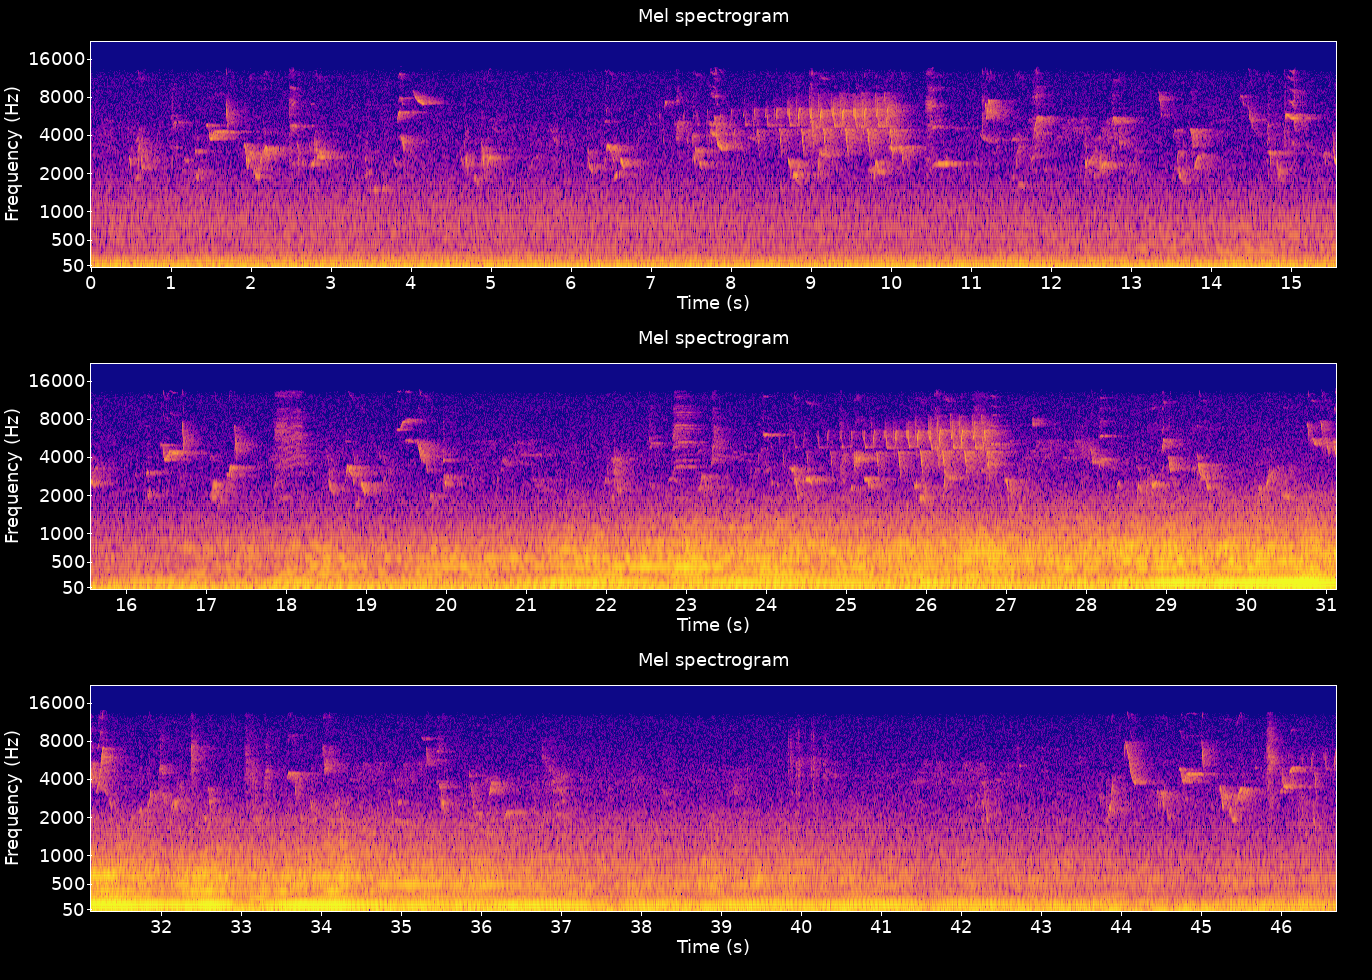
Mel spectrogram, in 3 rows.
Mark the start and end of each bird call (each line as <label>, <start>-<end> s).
Gray Catbird (Dumetella carolinensis), 0.0-46.7 s
Ovenbird (Seiurus aurocapilla), 7.1-10.7 s
Ovenbird (Seiurus aurocapilla), 23.7-27.2 s
Ovenbird (Seiurus aurocapilla), 45.9-46.7 s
